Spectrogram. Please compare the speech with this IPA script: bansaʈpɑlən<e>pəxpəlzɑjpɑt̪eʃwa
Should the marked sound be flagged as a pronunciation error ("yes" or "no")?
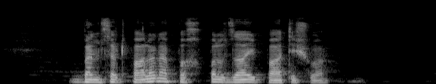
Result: yes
